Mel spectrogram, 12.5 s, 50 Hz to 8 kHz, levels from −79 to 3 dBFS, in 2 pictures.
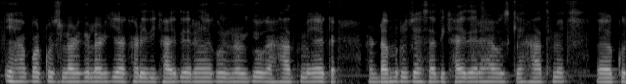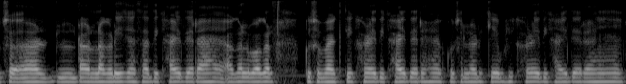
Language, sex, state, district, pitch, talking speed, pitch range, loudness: Hindi, male, West Bengal, Paschim Medinipur, 150 Hz, 245 wpm, 145-150 Hz, -33 LUFS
